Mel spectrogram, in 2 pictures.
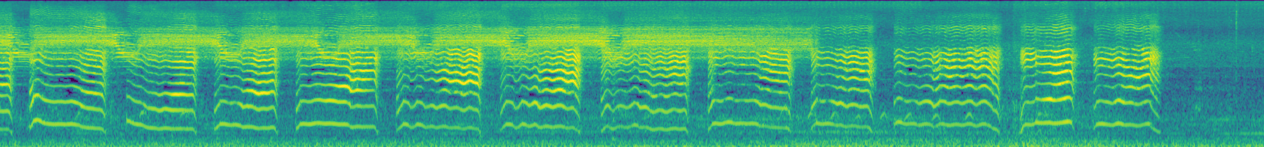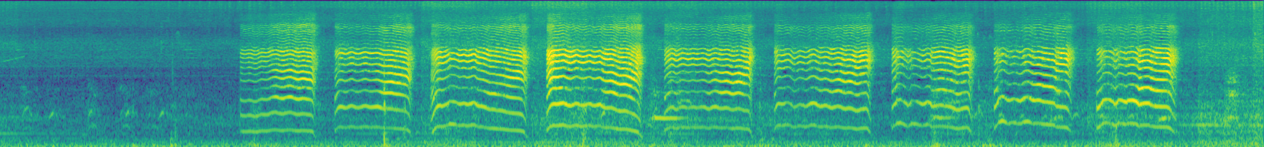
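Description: Predator call sounding a rapid string of short, falling distress cries, about two a second, to draw in coyotes. The cries break off for about three seconds partway through, then resume.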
